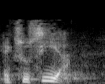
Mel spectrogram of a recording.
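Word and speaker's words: exusia (ἐξουσία): Exusías es la palabra, está teniendo el acento en la I, exusia.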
